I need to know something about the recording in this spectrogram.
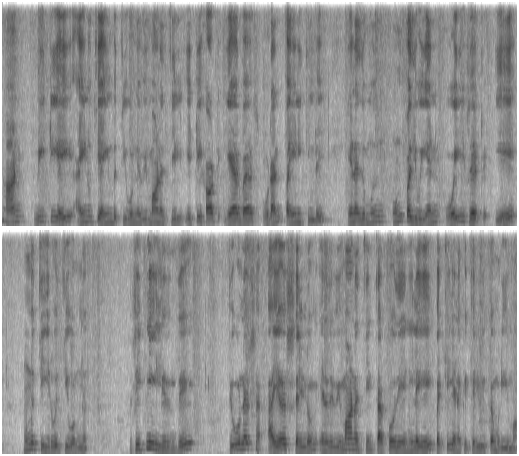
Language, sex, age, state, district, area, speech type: Tamil, female, 60+, Tamil Nadu, Thanjavur, urban, read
